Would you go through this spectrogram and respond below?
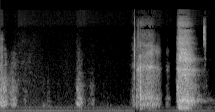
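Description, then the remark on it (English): A loud sneeze from a person with a lingering cold bursts out after a few soft breathy sounds, with a sharp noisy blast followed by a second, stronger explosive burst, then quiet. “The mute button sneeze is what you just the gap in time there.”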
